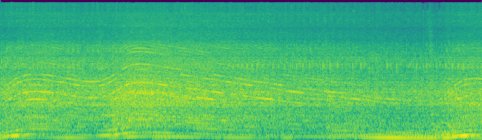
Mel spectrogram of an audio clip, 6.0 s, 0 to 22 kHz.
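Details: BMW E34 M50B20 warm (not fully at operating temperature), idling and blipping: light, fast top-end ticking that follows engine speed. Owner suspects hydraulic lifters or injectors despite oil changes (10W-40); an oil pressure test is planned.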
